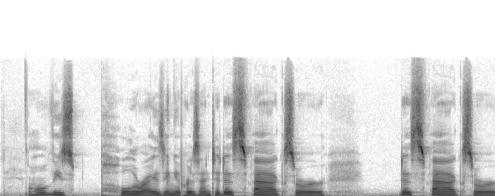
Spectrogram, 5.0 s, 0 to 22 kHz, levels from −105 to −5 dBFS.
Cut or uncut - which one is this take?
cut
